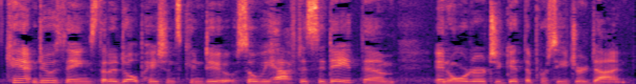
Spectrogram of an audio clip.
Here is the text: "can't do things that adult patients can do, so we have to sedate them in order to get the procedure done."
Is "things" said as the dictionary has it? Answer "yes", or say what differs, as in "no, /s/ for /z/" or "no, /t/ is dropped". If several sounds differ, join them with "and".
yes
